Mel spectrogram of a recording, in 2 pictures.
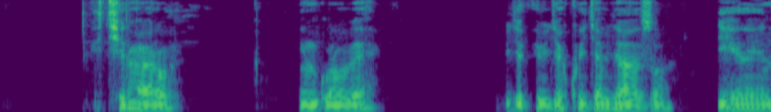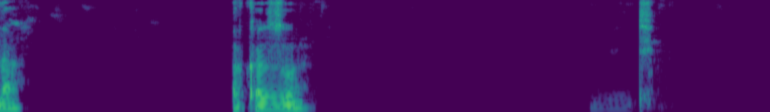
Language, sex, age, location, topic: Kinyarwanda, male, 25-35, Nyagatare, agriculture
